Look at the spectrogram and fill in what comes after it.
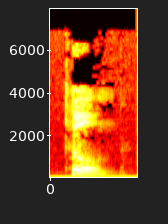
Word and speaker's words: tomb: Adjure.And on page 34, number 9, tomb. – 第34页的第9就是坟墓。 – The B is silent. Tomb.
